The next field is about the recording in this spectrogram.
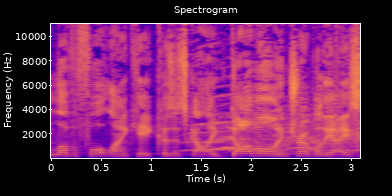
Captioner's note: audience cheering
